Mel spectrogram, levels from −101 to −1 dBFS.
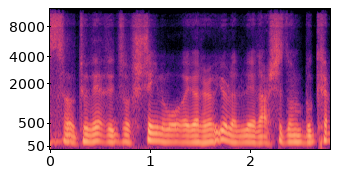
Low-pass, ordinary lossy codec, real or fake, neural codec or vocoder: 10.8 kHz; Opus, 32 kbps; fake; codec, 16 kHz in and 24 kHz out, 0.4 kbps, LongCat-Audio-Codec, four codebook decoder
